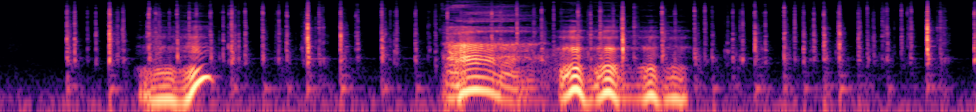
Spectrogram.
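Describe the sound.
Rapid clicking of typing on a computer keyboard, with many key presses in uneven bursts. A voice speaks over it at times.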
